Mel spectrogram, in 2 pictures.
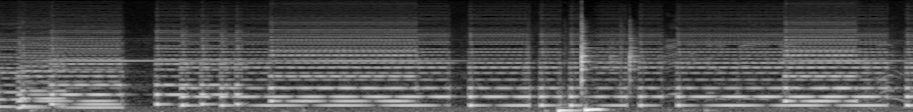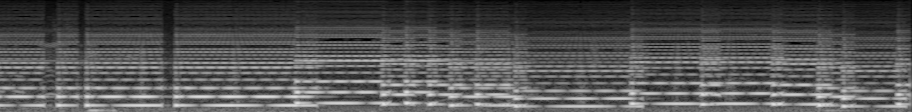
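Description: Instrumental interlude of a Hindi Krishna bhajan, with no singing: a keyboard plays a melody of long held notes that step between a few pitches.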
